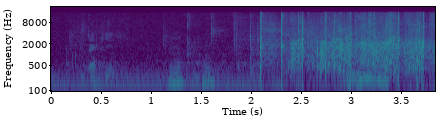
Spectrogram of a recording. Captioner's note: applause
